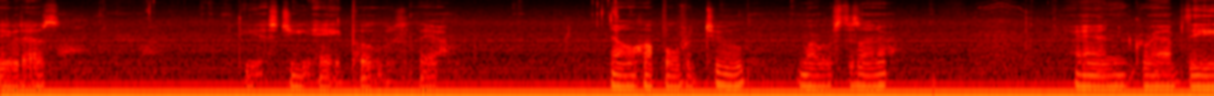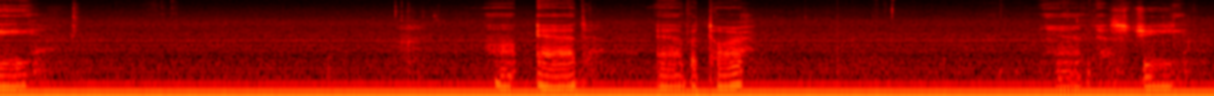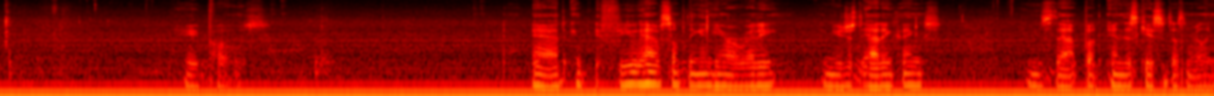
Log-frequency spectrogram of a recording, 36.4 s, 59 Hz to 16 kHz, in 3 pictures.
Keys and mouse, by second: 9.3 click, 12.6 Home, 13.9 click, 19.0 click, 22.8 click, 23.8 s, 24.3 g, 26.9 click.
